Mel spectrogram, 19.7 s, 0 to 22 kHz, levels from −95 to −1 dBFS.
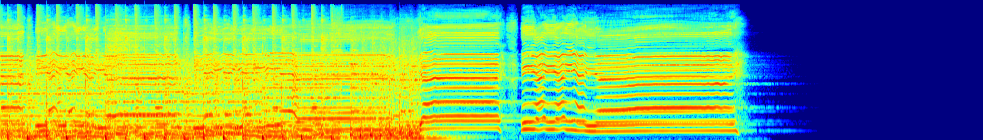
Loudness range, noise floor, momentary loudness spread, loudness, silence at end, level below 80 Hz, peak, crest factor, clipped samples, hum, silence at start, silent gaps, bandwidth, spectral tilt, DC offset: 3 LU; under -90 dBFS; 2 LU; -12 LUFS; 4.8 s; -26 dBFS; 0 dBFS; 14 dB; under 0.1%; none; 0 s; none; 19.5 kHz; -3.5 dB/octave; under 0.1%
